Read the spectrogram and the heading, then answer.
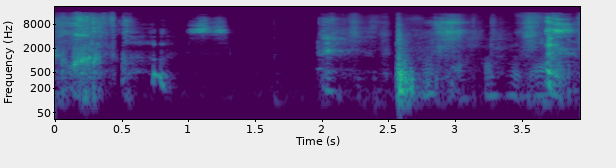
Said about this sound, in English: What the fuck was that? I was sneezing while I said that.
